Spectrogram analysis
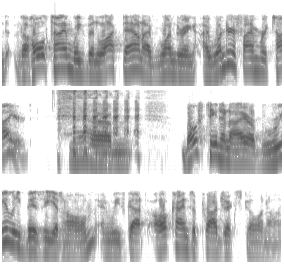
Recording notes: an over the phone chat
